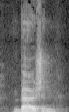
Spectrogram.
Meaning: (verb) 1. to booze, to drink heavily 2. to give a failing grade 3. to get a buis, i.e. a failing grade; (noun) plural of buis
- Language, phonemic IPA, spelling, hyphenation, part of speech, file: Dutch, /ˈbœy̯zə(n)/, buizen, bui‧zen, verb / noun, Nl-buizen.ogg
